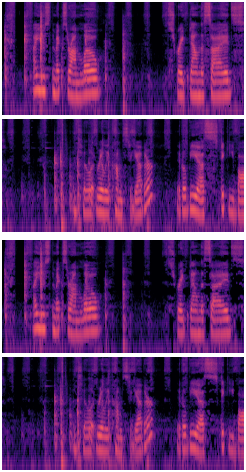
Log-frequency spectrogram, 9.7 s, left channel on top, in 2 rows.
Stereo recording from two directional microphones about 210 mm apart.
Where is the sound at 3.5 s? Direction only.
35° left (ahead or behind).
